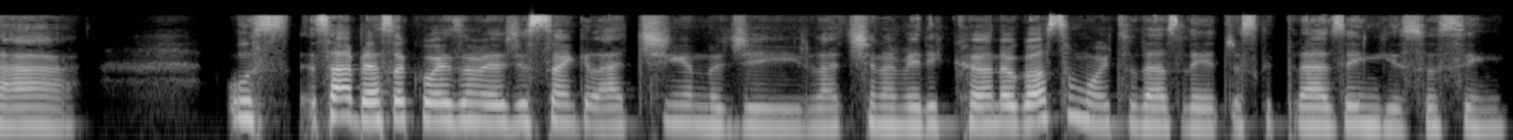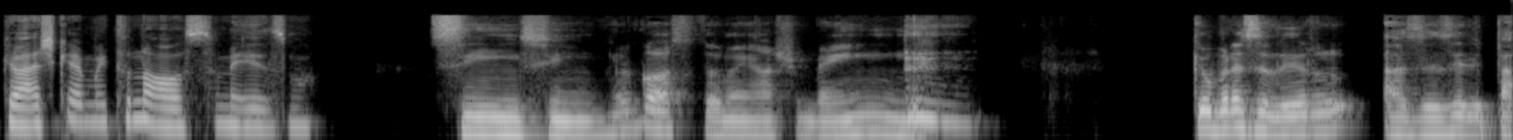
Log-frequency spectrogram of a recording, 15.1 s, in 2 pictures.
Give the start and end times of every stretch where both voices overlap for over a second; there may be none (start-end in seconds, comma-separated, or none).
none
